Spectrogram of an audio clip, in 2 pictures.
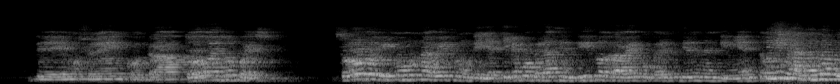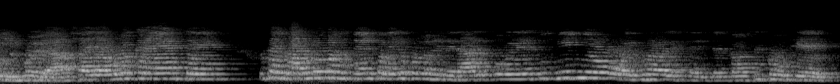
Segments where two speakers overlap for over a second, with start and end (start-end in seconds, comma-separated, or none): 7.7-8.9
